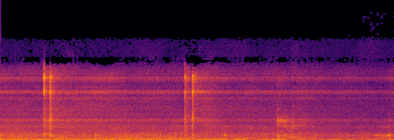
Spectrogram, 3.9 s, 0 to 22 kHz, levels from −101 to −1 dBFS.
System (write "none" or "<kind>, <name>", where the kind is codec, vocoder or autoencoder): codec, DAC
